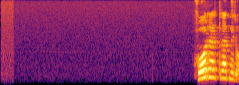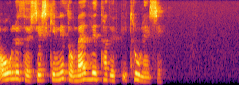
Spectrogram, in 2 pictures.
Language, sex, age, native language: Icelandic, female, 50-59, Icelandic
